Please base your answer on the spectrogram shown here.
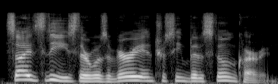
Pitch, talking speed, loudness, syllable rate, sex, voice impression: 160 Hz, 235 wpm, -16 LUFS, 7.8 syllables/s, male, masculine, adult-like, slightly refreshing, sincere, slightly friendly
